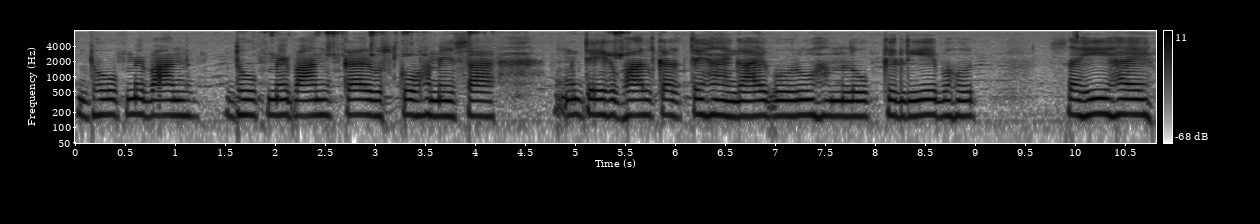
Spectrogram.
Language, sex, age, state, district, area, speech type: Hindi, female, 45-60, Uttar Pradesh, Pratapgarh, rural, spontaneous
